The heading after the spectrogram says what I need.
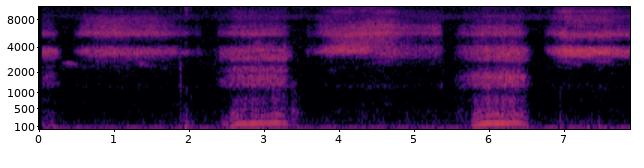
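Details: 3-year-old girl asleep: two loud, buzzing, tonal snores on inspiration, about 18 breaths a minute, quiet breathing between; snoring.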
